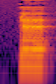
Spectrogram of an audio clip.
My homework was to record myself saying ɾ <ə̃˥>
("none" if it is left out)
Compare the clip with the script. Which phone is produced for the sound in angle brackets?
ə̃˥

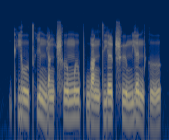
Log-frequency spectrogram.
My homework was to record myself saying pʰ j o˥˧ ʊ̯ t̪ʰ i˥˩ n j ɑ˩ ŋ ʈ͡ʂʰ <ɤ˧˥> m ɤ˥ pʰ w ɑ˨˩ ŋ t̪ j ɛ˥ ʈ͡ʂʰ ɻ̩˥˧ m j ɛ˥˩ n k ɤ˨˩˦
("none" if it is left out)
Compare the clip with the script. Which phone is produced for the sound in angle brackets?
ɤ˥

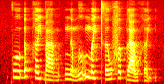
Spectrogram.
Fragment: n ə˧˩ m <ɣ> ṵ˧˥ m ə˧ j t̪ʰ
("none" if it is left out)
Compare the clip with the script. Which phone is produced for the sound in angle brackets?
ɣ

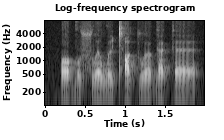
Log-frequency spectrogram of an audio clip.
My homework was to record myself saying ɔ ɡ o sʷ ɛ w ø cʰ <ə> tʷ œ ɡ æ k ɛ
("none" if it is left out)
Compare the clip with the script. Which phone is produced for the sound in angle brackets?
ɑ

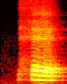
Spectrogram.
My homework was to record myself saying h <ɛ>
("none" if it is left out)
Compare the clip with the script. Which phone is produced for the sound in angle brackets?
ɛ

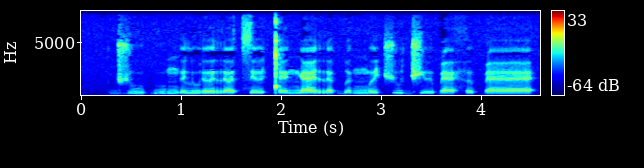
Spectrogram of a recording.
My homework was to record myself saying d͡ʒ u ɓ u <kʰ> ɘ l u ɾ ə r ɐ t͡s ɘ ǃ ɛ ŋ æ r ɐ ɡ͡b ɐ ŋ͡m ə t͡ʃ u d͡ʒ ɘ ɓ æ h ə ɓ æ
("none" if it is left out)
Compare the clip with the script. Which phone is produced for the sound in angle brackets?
ŋ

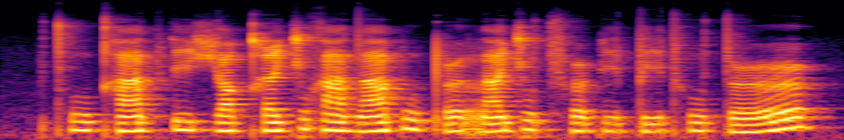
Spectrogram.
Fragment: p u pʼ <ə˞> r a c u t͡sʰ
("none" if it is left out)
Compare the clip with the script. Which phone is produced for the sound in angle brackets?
ə˞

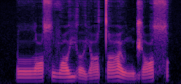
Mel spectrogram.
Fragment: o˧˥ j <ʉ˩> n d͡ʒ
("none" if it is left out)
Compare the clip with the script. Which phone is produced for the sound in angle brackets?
u˩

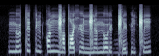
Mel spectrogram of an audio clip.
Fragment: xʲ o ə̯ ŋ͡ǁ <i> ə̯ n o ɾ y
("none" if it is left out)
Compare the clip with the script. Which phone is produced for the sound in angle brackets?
ĩ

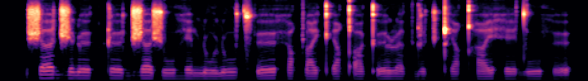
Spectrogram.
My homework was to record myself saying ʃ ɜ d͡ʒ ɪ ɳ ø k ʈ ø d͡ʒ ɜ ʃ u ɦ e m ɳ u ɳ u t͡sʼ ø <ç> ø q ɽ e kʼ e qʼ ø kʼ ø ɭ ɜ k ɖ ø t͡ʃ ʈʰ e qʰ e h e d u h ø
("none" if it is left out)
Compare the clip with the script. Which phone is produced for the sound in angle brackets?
h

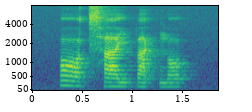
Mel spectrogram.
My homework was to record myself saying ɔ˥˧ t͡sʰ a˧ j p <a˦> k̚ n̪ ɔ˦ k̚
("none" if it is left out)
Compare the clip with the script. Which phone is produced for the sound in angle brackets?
a˦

